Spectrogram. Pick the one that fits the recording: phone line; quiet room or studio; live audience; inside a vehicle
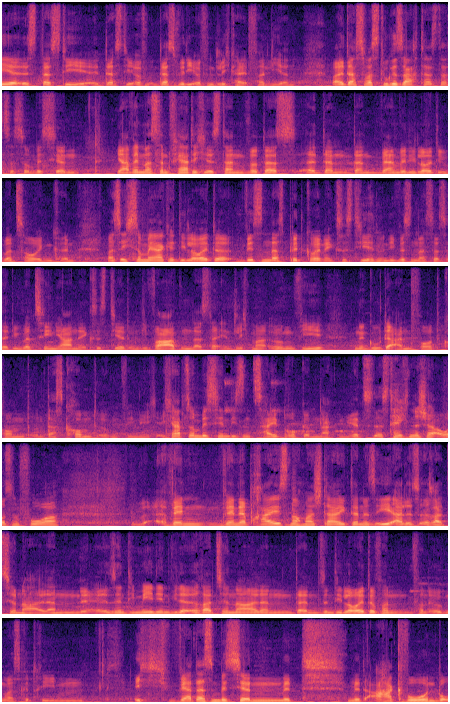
live audience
